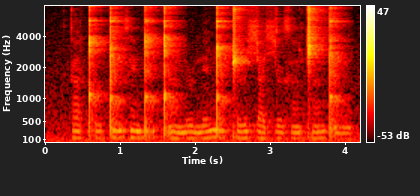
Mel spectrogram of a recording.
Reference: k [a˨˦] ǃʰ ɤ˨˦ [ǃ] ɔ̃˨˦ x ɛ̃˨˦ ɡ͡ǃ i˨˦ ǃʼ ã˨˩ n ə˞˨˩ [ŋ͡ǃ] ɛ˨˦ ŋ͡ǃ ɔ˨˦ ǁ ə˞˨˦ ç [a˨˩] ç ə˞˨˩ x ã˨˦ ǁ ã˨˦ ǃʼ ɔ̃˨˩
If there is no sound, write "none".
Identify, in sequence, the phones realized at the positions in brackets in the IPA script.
a˨˩, ǃ, ŋ, a˨˩

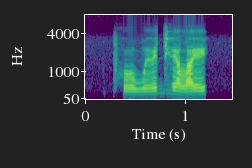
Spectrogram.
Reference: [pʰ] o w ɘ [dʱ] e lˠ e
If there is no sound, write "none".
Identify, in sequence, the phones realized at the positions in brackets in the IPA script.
pʰ, dʱ

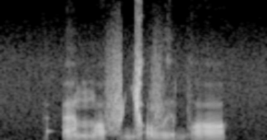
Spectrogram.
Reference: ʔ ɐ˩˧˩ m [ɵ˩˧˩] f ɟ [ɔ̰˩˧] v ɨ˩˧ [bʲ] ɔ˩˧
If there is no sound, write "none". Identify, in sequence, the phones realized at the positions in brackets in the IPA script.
ɔ˩˧˩, ɔ̰˩˧, b

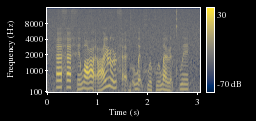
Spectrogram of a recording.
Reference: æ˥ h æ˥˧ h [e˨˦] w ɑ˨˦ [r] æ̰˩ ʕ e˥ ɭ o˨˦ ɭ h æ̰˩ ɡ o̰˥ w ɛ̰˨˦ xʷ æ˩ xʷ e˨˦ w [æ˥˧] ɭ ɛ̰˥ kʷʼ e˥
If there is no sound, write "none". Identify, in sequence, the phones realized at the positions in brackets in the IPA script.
e˨˦, ʕ, æ˩

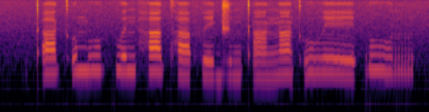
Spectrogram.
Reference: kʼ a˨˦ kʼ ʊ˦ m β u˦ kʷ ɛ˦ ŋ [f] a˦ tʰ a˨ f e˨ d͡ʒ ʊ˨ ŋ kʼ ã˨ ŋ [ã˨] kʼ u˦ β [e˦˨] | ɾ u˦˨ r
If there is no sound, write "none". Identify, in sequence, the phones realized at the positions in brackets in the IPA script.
h, ã˦˨, e˦˨

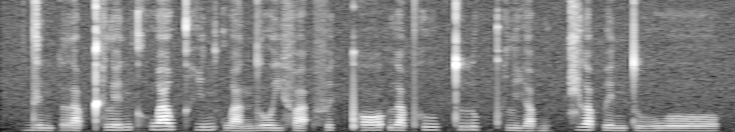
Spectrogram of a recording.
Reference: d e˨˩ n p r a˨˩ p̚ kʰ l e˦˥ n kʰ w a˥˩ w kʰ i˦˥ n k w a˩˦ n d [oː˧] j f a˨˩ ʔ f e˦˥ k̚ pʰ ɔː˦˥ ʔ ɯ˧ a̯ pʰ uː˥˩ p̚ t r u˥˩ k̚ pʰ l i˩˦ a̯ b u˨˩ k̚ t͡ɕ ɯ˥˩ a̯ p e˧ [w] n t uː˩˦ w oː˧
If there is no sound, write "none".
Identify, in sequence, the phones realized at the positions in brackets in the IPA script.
oː˧, none

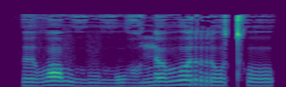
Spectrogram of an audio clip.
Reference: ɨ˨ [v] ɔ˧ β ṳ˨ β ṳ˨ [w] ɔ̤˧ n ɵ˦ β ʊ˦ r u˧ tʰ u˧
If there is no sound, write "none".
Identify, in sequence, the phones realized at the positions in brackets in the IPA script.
β, w

